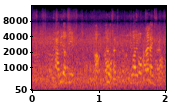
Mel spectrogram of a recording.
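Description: People's voices played back at four times speed, squeezed into a rapid, high-pitched chatter.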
